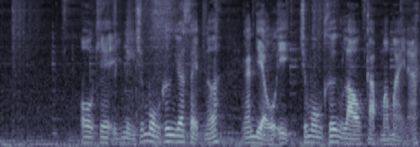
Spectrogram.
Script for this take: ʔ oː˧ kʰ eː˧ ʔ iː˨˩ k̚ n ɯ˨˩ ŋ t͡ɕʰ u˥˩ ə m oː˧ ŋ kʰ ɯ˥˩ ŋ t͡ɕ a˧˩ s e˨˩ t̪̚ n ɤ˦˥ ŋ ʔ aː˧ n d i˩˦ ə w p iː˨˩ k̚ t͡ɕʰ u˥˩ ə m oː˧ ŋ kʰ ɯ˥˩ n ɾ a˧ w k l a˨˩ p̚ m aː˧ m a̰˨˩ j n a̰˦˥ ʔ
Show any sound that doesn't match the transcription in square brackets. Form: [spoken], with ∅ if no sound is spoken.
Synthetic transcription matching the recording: ʔ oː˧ kʰ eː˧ ʔ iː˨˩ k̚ n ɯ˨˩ ŋ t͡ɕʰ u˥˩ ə m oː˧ ŋ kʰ ɯ˥˩ ŋ t͡ɕ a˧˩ s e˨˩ t̪̚ n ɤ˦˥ ŋ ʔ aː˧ n d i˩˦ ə w [ʔ] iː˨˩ k̚ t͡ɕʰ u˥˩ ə m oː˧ ŋ kʰ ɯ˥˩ [ŋ] ɾ a˧ w k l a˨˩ p̚ m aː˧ m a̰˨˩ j n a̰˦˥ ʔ

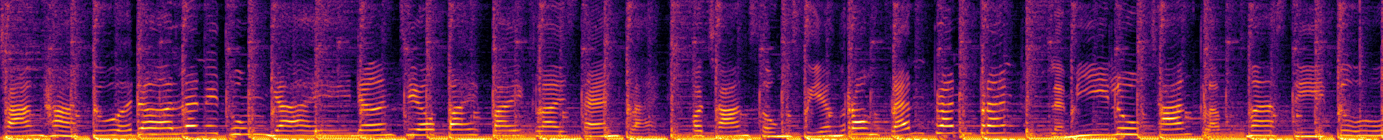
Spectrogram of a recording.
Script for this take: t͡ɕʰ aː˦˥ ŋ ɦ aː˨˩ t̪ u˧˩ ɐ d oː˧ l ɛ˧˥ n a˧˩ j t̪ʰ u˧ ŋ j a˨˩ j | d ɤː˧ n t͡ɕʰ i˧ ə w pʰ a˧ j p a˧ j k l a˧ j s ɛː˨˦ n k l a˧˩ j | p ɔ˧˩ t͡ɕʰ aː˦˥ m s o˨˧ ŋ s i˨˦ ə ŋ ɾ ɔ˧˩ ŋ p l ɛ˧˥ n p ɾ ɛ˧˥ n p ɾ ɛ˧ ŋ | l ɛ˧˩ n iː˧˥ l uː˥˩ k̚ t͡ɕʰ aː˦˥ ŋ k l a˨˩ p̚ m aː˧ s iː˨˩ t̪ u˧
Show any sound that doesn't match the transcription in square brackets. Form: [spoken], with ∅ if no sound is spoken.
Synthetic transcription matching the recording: t͡ɕʰ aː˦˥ ŋ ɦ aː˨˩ t̪ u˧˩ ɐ d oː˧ l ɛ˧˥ n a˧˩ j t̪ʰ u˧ ŋ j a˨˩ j | d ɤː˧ n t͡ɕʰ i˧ ə w [p] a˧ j p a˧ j k l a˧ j s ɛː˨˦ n k l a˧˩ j | [pʰ] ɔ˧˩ t͡ɕʰ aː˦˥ [ŋ] s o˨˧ ŋ s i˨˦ ə ŋ ɾ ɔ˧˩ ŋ p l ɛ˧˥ n p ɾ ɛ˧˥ n p ɾ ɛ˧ ŋ | l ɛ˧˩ [m] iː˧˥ l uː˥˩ k̚ t͡ɕʰ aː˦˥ ŋ k l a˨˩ p̚ m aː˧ s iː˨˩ t̪ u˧

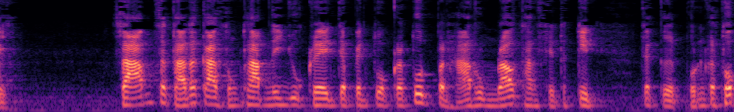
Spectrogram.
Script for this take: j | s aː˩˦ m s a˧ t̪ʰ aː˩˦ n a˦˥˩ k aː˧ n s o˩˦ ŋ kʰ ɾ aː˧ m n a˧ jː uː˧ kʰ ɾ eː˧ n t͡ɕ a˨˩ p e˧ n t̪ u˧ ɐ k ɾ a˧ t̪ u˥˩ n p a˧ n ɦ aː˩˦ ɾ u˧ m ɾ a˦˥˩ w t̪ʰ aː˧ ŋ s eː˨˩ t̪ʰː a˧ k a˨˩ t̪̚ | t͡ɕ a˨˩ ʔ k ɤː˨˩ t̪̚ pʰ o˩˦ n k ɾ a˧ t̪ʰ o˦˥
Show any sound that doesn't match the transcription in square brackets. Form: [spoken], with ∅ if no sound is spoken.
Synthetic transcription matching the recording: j | s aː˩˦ m s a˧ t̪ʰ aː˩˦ n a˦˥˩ k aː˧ n s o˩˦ ŋ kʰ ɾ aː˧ m n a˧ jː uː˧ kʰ ɾ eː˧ n t͡ɕ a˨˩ p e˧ n t̪ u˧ ɐ k ɾ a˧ t̪ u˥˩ n p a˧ n ɦ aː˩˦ ɾ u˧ m ɾ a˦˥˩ w t̪ʰ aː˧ ŋ s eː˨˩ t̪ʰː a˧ k [i˨˩] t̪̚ | t͡ɕ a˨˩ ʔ k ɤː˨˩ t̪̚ pʰ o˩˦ n k ɾ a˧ t̪ʰ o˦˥

